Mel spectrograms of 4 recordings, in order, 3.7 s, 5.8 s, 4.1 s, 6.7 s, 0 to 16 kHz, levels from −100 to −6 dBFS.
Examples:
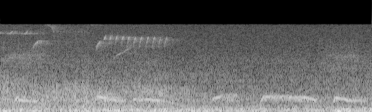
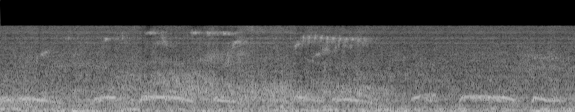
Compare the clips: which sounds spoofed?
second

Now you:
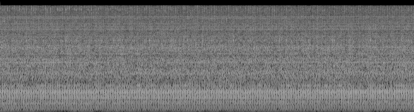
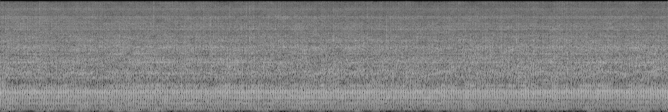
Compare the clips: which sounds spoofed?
second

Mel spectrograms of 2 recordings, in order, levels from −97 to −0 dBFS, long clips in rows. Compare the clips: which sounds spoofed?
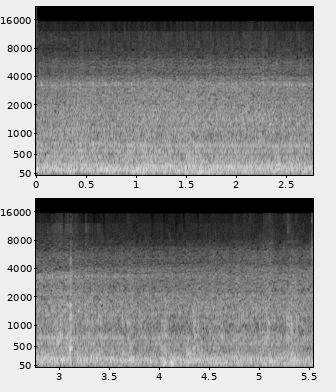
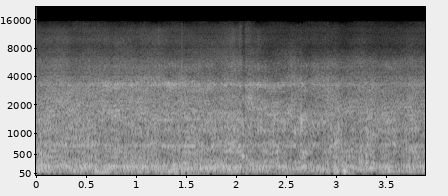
second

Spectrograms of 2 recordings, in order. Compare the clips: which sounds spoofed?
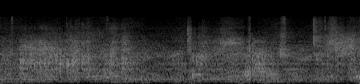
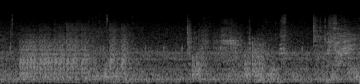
first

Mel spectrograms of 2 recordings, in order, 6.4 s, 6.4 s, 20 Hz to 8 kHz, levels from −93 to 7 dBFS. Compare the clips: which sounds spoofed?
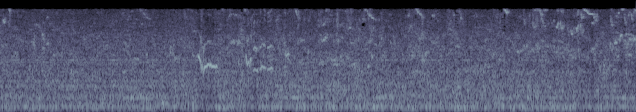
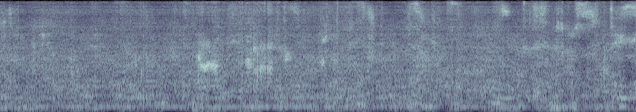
second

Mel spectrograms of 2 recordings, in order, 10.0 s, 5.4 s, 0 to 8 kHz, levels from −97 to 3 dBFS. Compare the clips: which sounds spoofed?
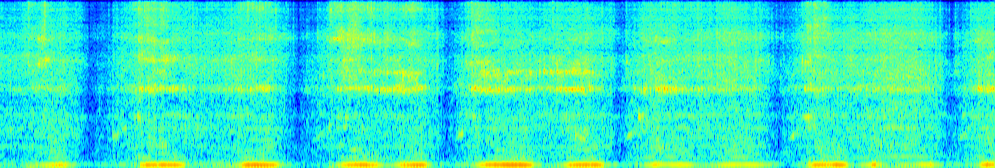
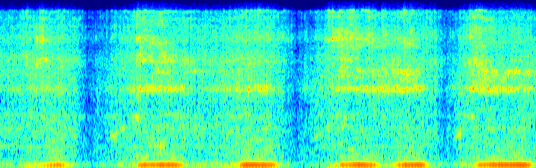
first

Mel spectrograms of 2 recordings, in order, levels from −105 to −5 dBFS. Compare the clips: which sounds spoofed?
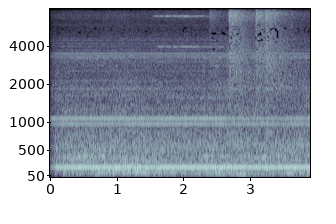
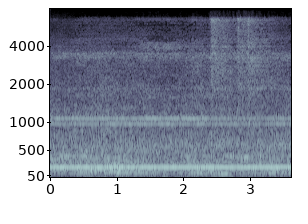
second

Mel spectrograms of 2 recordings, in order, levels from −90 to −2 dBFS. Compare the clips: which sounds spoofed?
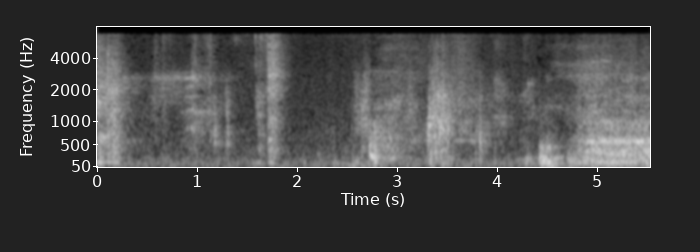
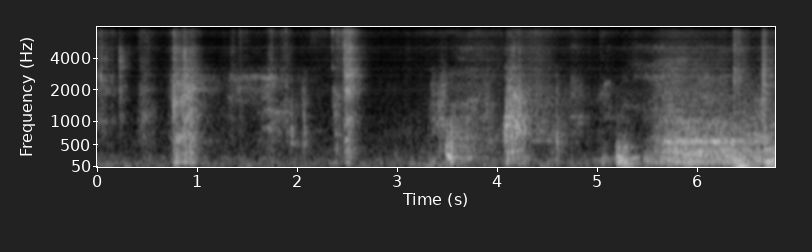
second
